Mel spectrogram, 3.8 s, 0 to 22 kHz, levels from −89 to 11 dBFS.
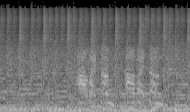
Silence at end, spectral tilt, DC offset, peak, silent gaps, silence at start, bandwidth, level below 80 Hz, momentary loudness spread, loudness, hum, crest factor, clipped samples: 0 s; -4 dB/octave; under 0.1%; -4 dBFS; none; 0 s; 19 kHz; -26 dBFS; 4 LU; -18 LUFS; none; 14 dB; under 0.1%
